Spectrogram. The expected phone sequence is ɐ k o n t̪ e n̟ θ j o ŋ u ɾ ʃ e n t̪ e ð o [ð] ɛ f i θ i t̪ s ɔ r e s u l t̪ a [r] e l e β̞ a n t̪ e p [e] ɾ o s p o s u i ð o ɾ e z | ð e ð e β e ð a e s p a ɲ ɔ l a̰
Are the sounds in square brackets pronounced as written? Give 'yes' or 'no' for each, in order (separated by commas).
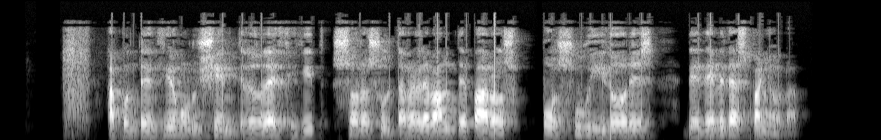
yes, yes, no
